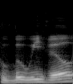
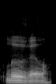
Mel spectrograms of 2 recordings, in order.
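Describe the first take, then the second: First: The first part sounds like the name Louis. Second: The first part does not sound like Louis. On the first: It follows the way outsiders say the name. "Louisville is how we call it because we want to do like King Louis" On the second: It follows the way local people say the name. "they call it Louisville or Louisville"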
